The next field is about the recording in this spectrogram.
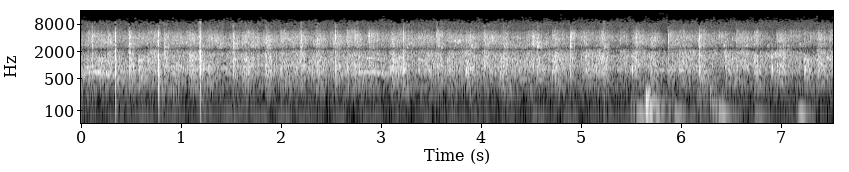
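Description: A church audience claps their hands for the Lord in a dense, steady wash of applause that holds for several seconds, with a few sharper individual claps popping out of the crowd noise. No one speaks.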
